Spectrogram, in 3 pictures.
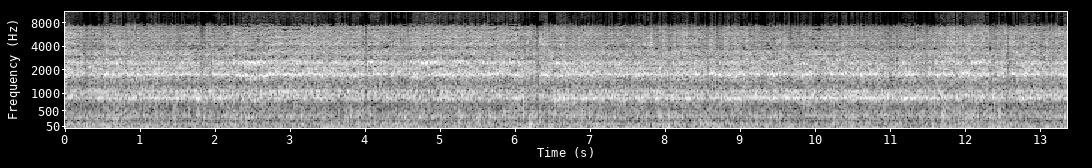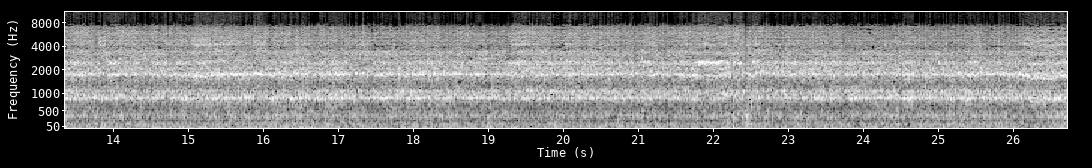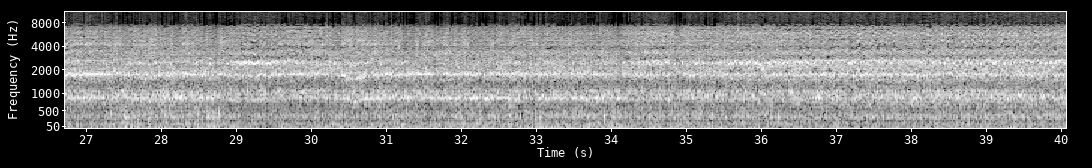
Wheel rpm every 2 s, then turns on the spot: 240, 230, 230, 240, 230, 230, 230, 230, 230, 230, 230, 230, 230, 230, 230, 230, 230, 220, 210, 210.
none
